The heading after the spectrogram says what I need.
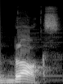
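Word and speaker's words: Bloxx: É a mesma pronúncia, Blocks.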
